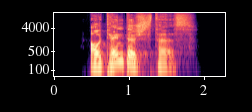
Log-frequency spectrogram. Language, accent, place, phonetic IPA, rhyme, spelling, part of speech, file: German, Germany, Berlin, [aʊ̯ˈtɛntɪʃstəs], -ɛntɪʃstəs, authentischstes, adjective, De-authentischstes.ogg
- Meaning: strong/mixed nominative/accusative neuter singular superlative degree of authentisch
